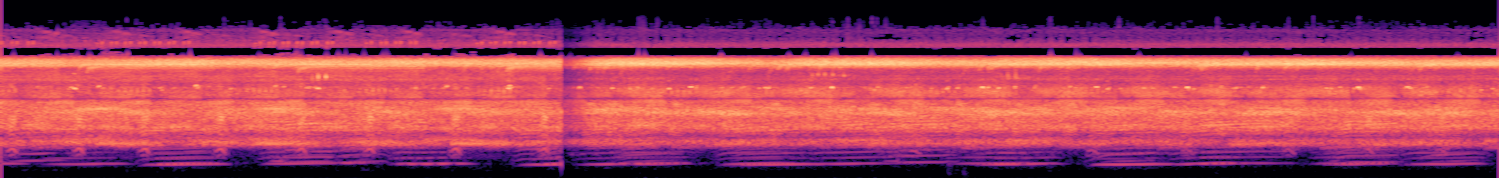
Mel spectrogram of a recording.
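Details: Calling for mates alongside other frogs in water after heavy rain at the start of the rainy season, banded bullfrogs give deep, mooing notes in steady series, briefly cut off midway, over a loud, high-pitched frog chorus.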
